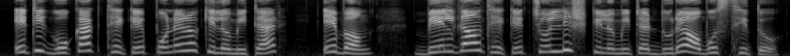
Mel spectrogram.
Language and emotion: Bengali, neutral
